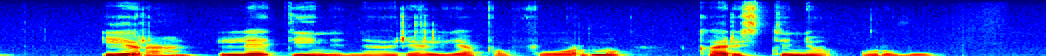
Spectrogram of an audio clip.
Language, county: Lithuanian, Šiauliai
